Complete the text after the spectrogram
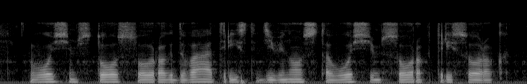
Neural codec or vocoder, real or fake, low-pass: none; real; 7.2 kHz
